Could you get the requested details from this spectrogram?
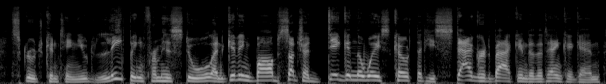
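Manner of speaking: plain reading voice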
